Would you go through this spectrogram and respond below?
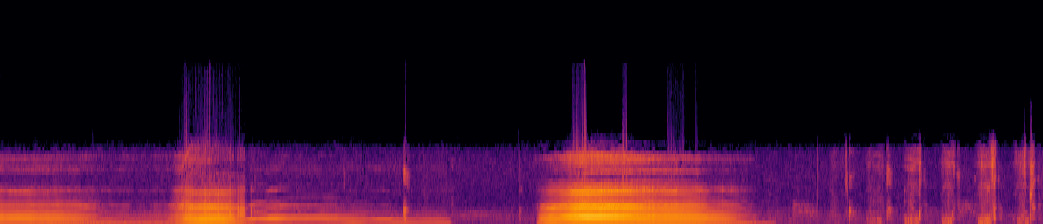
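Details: Kittens quarrelling, two loud rising yowling bursts with long harmonic tails, separated by quieter pauses, ending in a run of short clicks and scuffling noises.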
